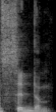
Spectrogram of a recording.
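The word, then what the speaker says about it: Sydenham: eventually wind up in Sidnum. Syndum. Sidum. It's it's it's said Sidnum, but it's spelled Sidenheim, basically.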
